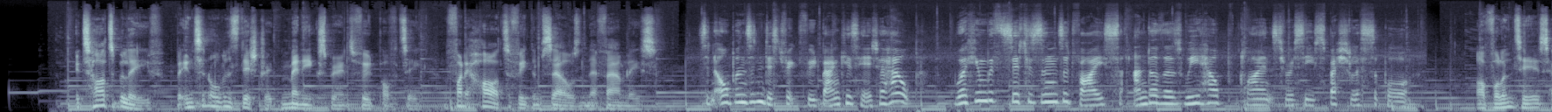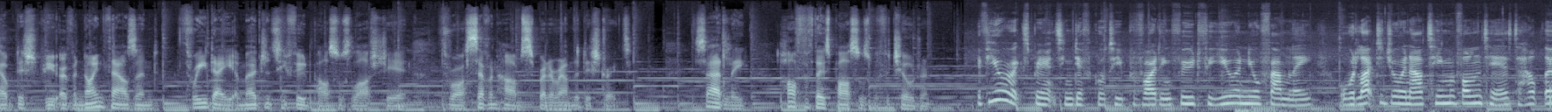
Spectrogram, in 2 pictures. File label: Advert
